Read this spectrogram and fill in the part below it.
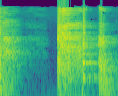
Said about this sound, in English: Is that loud when I cough? I cover this.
